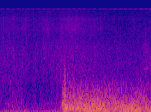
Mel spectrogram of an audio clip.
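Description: Quiet at first, then about a second in a sudden, steady underwater rumble of churning, bubbling water.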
